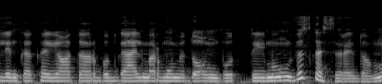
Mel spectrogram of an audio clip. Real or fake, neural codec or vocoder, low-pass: fake; vocoder, 22.05 kHz, 80 mel bands, Vocos; 9.9 kHz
